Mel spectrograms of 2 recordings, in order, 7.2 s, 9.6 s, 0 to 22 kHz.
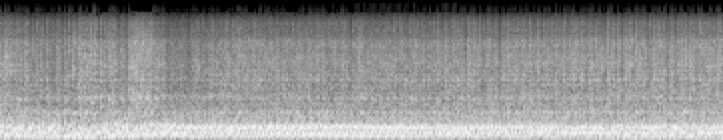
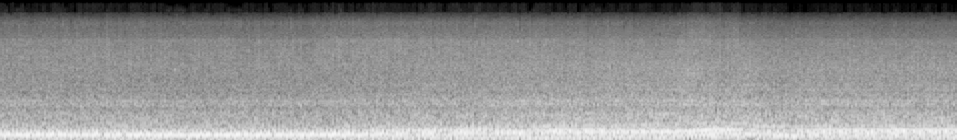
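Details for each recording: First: '67 GMC C10 with newly swapped 400HP small-block Chevy 350 with a little cam, first test run: deep V8 idle with mild cam lope, steady and even, no knocks, ticks or misses; healthy engine. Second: Tired old 350 small block in a 1967 GMC C10/910 pickup: idles, revs up and drops back twice, with a faint high squeal on top; owner suspects bearing trouble, squeal noted when oil pressure drops once warm.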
